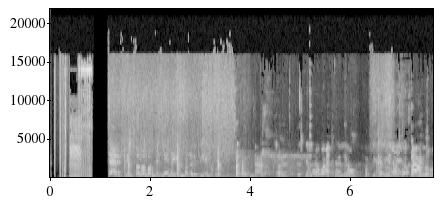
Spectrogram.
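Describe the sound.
Macaroni with onion, vegetables and minced meat sizzles steadily in a pan in a kitchen during a Friday cooking session, a constant hissing crackle running the whole time beneath a person talking, with faint clinks of cookware now and then.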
